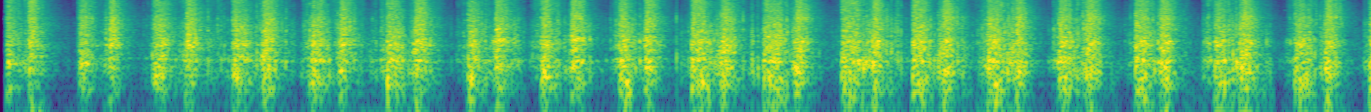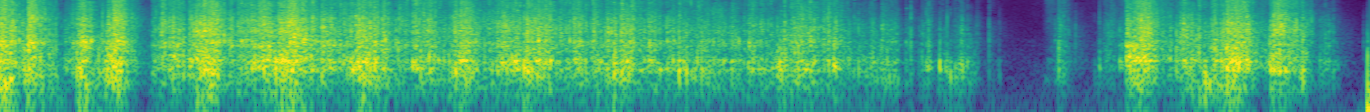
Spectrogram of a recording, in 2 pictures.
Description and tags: Sonicsnaps LBFR Valentin
france, labinquenais, rennes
